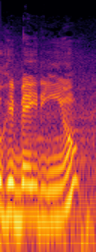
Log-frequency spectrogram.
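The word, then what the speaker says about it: Ribeiriño: E o nome da ponte é Ponte do Ribeirinho, que a pronúncia é igual a nossa, mas se escreve com um N e um tio, né?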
